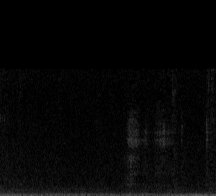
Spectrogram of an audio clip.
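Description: Near silence: room tone, with a faint rustle near the end.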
